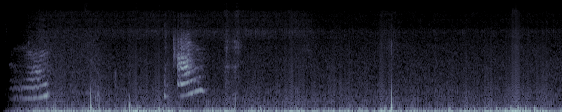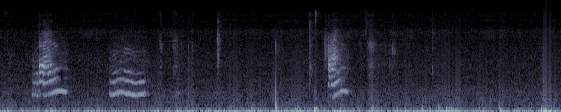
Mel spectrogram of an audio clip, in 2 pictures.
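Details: Cat arguing with a mosquito indoors; a series of short wavering meows in bursts, some doubled or tripled, separated by pauses, with faint background thumps.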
